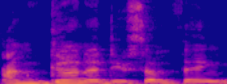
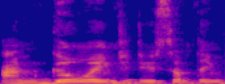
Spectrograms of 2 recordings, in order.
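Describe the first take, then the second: First: Going to is run together into gonna. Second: Going to is said fully, every sound clear.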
